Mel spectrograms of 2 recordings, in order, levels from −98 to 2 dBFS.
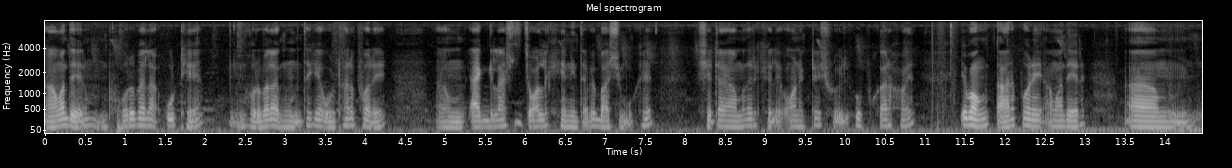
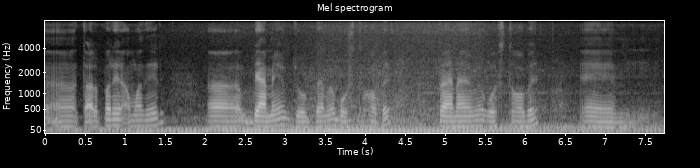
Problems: constant background noise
